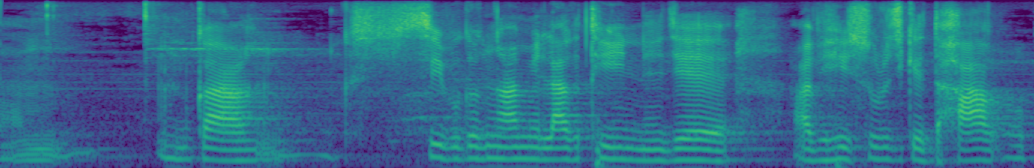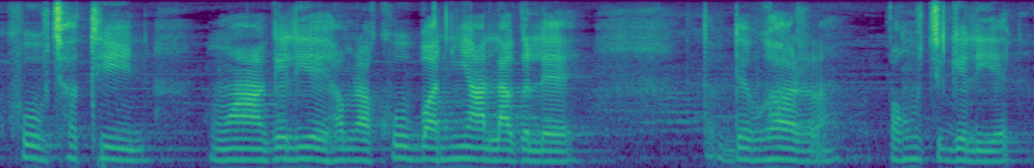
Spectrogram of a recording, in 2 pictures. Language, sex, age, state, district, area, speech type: Maithili, female, 30-45, Bihar, Samastipur, rural, spontaneous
